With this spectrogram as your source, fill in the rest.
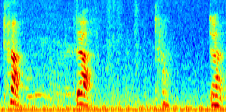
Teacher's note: So if you say T or duh in English, you can feel the tip of your tongue hit on the roof of your mouth right behind your upper teeth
